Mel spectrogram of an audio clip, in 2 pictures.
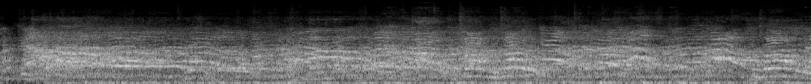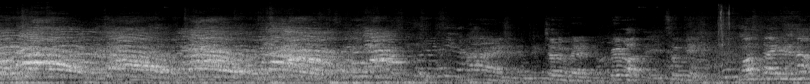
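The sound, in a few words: schoolchildren shouting "bachao" (help) in a safety drill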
